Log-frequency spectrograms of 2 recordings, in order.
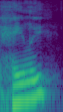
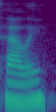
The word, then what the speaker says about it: Halle: Is it Haley? You're saying it wrong. It's Hie. Say it. Hie. Oh, she's a Hal. Like Halle Berry.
